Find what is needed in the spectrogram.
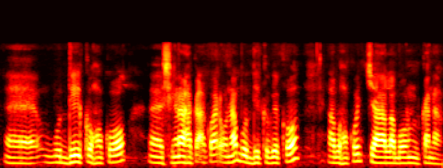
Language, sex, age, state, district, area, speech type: Santali, male, 60+, Jharkhand, East Singhbhum, rural, spontaneous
